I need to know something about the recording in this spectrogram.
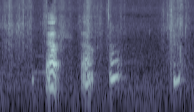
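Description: A house cat giving three short calls in quick succession during play, the first the loudest.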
